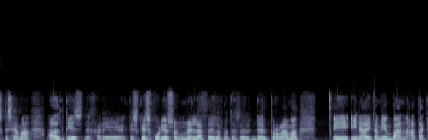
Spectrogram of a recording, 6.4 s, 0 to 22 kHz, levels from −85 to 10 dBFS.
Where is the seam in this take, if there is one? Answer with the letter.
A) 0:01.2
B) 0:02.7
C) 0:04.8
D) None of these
B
